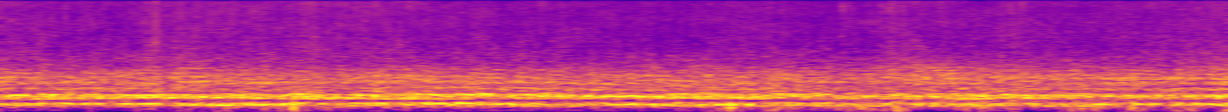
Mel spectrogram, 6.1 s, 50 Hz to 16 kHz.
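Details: Honey bees at a Warre hive entrance in spring, April 12th, carrying in loads of pollen; a steady, dense multi-tone hum of many bees continues throughout without pause.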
